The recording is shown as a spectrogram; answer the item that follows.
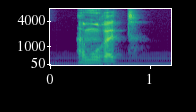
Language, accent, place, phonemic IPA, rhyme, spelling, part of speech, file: French, France, Lyon, /a.mu.ʁɛt/, -ɛt, amourettes, noun, LL-Q150 (fra)-amourettes.wav
- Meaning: plural of amourette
